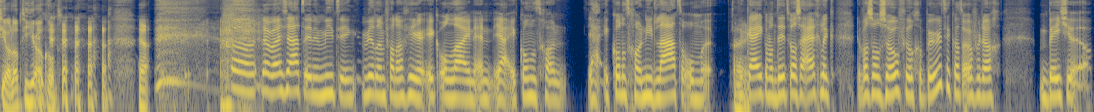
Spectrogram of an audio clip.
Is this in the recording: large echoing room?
no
